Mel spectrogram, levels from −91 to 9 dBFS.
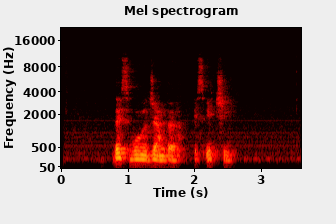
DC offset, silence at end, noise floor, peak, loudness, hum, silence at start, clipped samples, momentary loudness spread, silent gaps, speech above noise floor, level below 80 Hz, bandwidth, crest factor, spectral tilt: under 0.1%; 1 s; -69 dBFS; -18 dBFS; -37 LUFS; none; 0.75 s; under 0.1%; 15 LU; none; 33 dB; -82 dBFS; 10.5 kHz; 22 dB; -6.5 dB/octave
